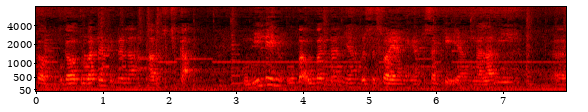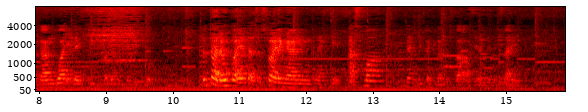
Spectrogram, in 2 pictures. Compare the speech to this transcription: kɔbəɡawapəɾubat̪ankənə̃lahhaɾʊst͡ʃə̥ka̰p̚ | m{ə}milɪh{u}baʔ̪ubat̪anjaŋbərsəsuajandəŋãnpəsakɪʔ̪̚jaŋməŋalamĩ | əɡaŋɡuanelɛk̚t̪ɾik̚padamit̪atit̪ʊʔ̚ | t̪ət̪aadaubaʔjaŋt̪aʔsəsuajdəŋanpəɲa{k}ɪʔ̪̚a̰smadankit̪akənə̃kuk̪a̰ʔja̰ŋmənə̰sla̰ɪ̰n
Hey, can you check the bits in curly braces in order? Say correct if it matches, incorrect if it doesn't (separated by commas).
correct, correct, correct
